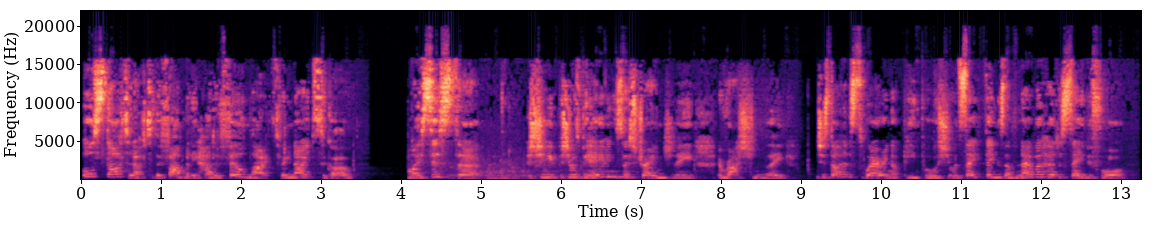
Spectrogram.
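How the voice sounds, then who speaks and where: A worried young woman in a radio-style play, high voice, hesitant and earnest, bit of background noise. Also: normal speed, poor audio. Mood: anxious, distressed. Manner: hesitant, faltering, anxious. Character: distressed, earnest young woman client, about twenty. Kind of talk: audio drama acting.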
